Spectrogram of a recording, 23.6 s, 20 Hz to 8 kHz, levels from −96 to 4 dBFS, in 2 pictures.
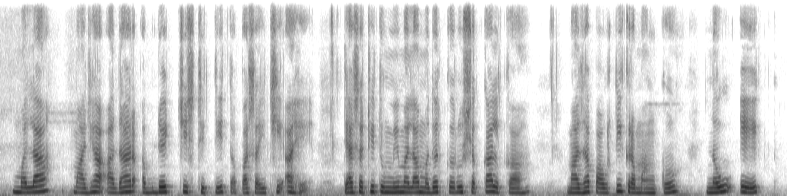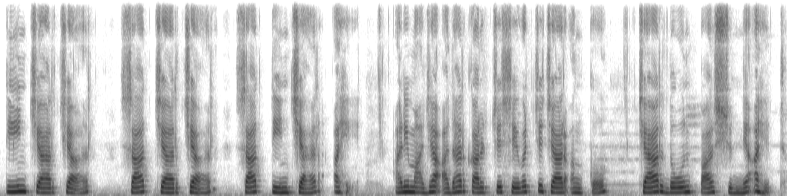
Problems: background sounds at intervals, background conversations at intervals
